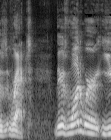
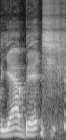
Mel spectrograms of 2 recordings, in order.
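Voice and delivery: ordinary delivery

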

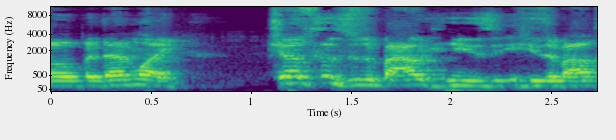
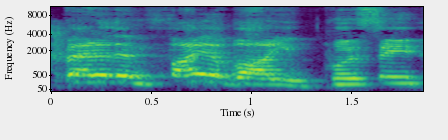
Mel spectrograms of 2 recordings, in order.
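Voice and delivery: play-acted thrilled, excited, jeering, pitched up; 6 semitones higher than usual. Retelling a movie scene line by line: imitating Kano excitedly. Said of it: "'cause he's so excited".

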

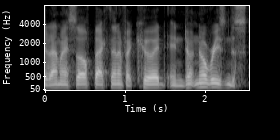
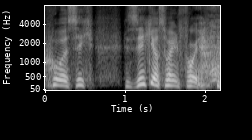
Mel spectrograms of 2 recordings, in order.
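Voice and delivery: faked breathlessness, much higher and slower; 9 semitones higher, 4 dB louder than usual. Redoing a line someone said to them, now pretending to be out of breath. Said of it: "I forgot to be out of breath".

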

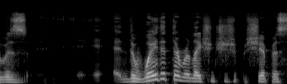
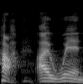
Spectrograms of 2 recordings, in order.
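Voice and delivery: ordinary talk

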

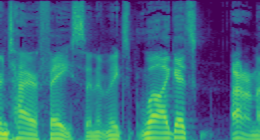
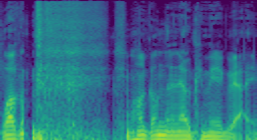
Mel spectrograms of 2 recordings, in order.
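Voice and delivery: flat, deflated, unenthusiastic delivery, lower pitch; 3 semitones lower than usual. Introducing the podcast again after being interrupted: unenthusiastic introduction. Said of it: "a very unenthusiastic introduction there".

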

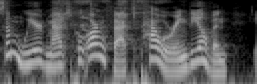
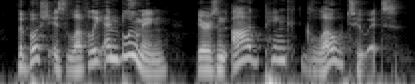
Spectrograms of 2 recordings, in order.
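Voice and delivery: put-on game computer narrator voice. Playing the computer in a spoken text adventure game, text adventure computer voice. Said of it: "I am a computer now".

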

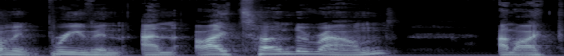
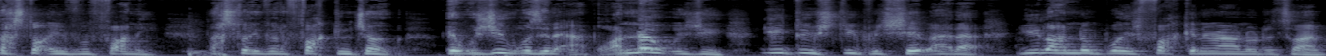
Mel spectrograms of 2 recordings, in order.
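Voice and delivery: mock unhinged, high, frantic, losing-it rant; 5 semitones higher than usual. Retelling how a man on watch accused him, imitating someone losing it. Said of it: "he kind of lost it".

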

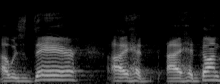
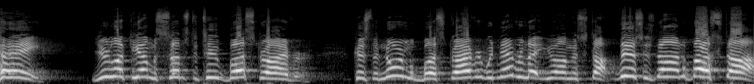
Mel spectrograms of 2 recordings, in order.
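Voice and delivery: put-on gruff, very loud, high bark, older-sounding voice; 8 semitones higher, 14 dB louder than usual. Retelling what a bus driver said when boarding: imitating a gruff bus driver. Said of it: "Gruff goes".

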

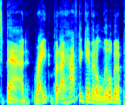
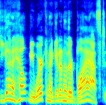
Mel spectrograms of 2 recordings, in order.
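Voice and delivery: acted, panicky, desperate begging, high and rushed; 6 semitones higher than usual. Retelling Doyle's words before his hockey match: imitating Doyle panicking. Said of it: "Doyle is standing there panicking".

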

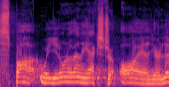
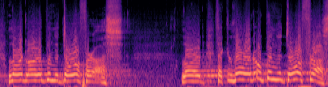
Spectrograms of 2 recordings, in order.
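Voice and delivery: mock panicked, frantic, desperate pleading; 5 semitones higher than usual. Retelling the parable, voicing the women shut outside the gate; imitating desperate shouting. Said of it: "they're shouting in desperation".

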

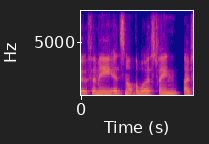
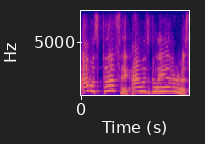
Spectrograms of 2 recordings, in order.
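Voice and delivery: shrill, very high, snippy, snapping mocking tone. Complaining about a woman always asking why she didn't win, snapping mocking impression. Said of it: "just snapping and going".

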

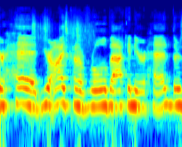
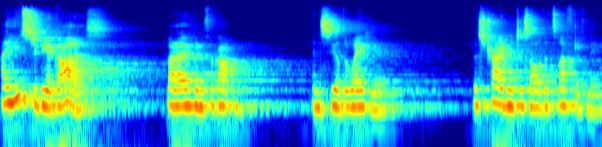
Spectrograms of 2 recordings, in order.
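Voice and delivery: maternal elf woman voice, quieter; 4 dB quieter than usual. Voicing a forgotten goddess answering a player: voicing the goddess Trishna. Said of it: "I am called Trishna".

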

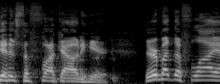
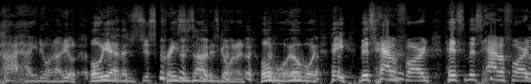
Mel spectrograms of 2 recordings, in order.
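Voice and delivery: wound-up, sweaty-sounding, overexcited, hyper, wired babble. Retelling a movie scene, imitating a wound-up, coked-up prime minister. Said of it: "looks like he's done, like, three eight balls of coke".

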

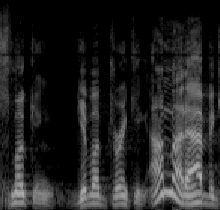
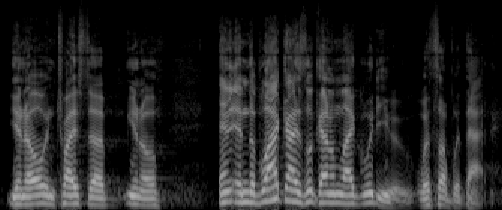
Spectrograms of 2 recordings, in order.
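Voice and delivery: normal talking voice

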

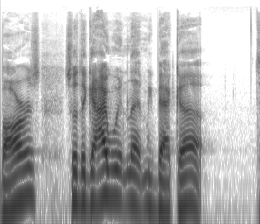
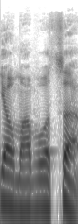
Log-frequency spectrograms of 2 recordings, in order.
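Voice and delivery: put-on smooth flirty tone, quieter; 2 semitones lower, 5 dB quieter than usual. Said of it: "I'm talking to her like I would never talk to".

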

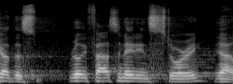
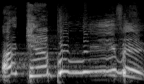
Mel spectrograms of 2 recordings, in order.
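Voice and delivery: play-acted thrilled, very high, drawn-out shout. Retelling a five-year-old grabbing a gift box: imitating an excited yell. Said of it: "jumps and yells with excitement".

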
